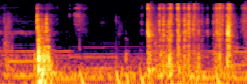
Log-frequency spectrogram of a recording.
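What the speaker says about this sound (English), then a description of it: "Let me get this keyboard out of my way." A computer keyboard shifted around on a desk, a sharp knock followed by a few scattered taps and rattling clatters, close and fairly quiet.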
